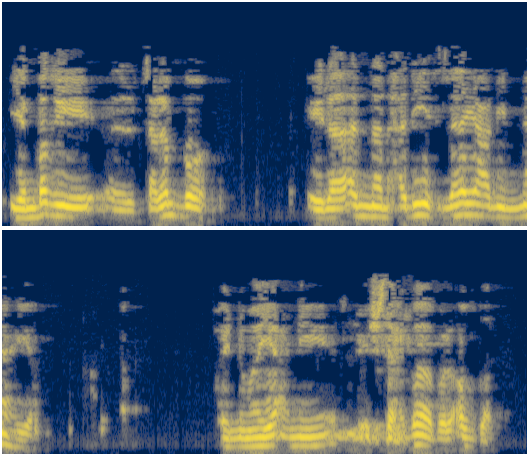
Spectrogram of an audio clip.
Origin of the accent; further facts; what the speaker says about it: Syria; لكن كما يقولوا عندنا في الشام بده هز كتاب بده حركه.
